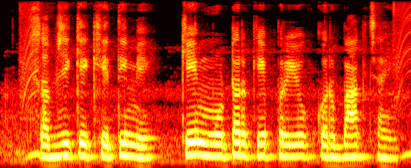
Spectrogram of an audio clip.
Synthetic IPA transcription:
səbd͡ʒikekʰeːt̪imẽ | keːmːoːʈəɾkepɾəjoːɡ̚kəɾbaːkt͡ʃaːɦie

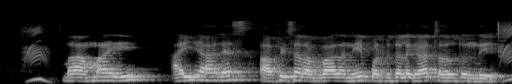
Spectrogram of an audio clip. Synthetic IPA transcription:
maːɐmːaːjiɐjaːɾesa̰ːpʰiːsɐɾɐʋːaːlɐnipɐʈːut̪ɐlɐɡaːt͡ʃɐd̪uut̪und̪i

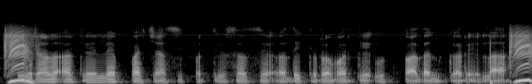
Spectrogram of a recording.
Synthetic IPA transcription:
meɾələ̰keːlepət͡ʃaːsipət̪ḭsəlseʔə̰d̪ʱɪkɾəbəɾkeʔʊt̪paːd̪ənkəɾḛːla̰ː

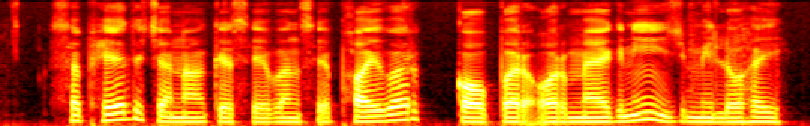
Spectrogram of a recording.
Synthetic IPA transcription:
sɐpʰeːd̪t͡ʃɐnakeseːʋənsḛpʰaːɪbəɾ | kɔːpəɾɔ̰ːɾmɛːɡniːd͡ʒmɪloɦəi

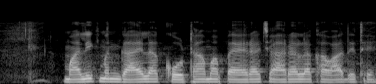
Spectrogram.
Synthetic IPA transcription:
malikmənɡaelakoʈʰamãpəɦɾat͡ʃaɾalakʰaʋad̪et̪ʰe

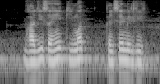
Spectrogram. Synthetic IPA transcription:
bʱaːd͡ʒisəɦĩkiːmət̪̚kəɪsemɪlɦiː

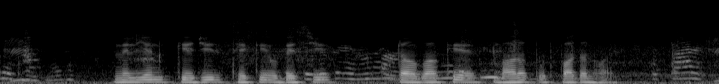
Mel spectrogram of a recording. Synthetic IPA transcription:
milijonked͡ʑiɾt̪ʰekeobesi | ʈɔbakʰebʱaɾot̪ut̪pad̪onɦɔe

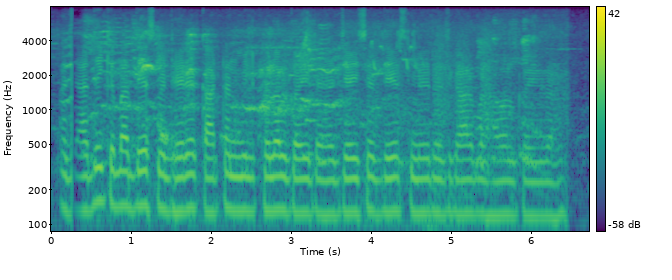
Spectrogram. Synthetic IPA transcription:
əd͡ʒd͡ʒad̪ikebad̪ːesmeɖʱeɾekaʈənmilkʰoləlɡəjɾəɦɛd͡ʒəɦised̪esmeɾod͡ʒɡaɾbəɽɦabəlɡəiɾəɦɛ

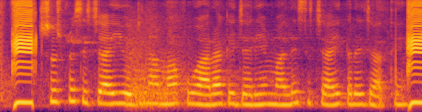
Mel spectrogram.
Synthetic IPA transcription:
ʃʊsʃnəsət͡ʃːaːijoːd̪naːmãpʊaːɾaked͡ʒəɾijemaːlesət͡ʃaːikəɾed͡ʒaːt̪ẽː

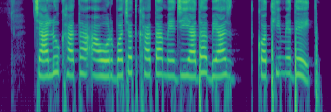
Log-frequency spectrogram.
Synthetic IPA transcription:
t͡ʃalukʰat̪aʔaoɾbət͡ʃət̪kʰat̪amed͡ʒijad̪abjad͡ʒ | kɔt̪ʰimẽd̪ejt̪

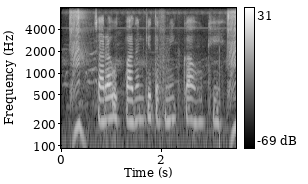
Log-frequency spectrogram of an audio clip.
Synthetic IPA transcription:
t͡ʃaːɾaʊt̪paːd̪ənket̪ɐkniːkːaɦokʰeː

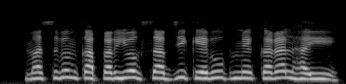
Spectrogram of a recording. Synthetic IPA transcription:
məsɾumkapəɾijoɡsəb̚ʱd͡ʒikeɾupmekəɾəlɦəj

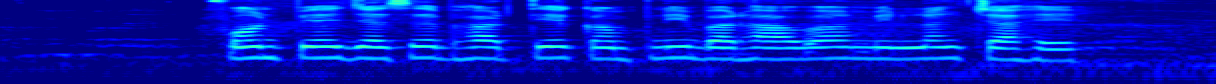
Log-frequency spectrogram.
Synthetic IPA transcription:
pʰoːnped͡ʒɛːsebʱaːɾt̪ijəkə̃mpnibəɽ̤aːwamɪlːəlt͡ʃaːɦe

